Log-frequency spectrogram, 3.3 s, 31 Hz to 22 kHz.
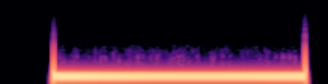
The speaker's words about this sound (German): Deswegen, es sei mir verziehen, es ist leider kein authentisches 60 Hertz Summen, das würde sich nämlich, Achtung, so anhören.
